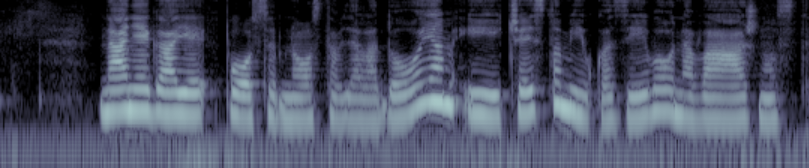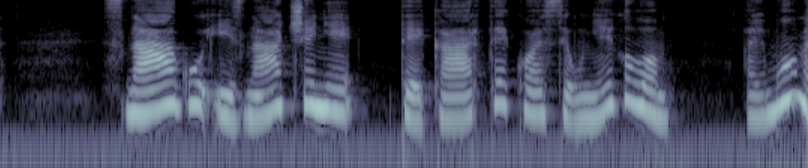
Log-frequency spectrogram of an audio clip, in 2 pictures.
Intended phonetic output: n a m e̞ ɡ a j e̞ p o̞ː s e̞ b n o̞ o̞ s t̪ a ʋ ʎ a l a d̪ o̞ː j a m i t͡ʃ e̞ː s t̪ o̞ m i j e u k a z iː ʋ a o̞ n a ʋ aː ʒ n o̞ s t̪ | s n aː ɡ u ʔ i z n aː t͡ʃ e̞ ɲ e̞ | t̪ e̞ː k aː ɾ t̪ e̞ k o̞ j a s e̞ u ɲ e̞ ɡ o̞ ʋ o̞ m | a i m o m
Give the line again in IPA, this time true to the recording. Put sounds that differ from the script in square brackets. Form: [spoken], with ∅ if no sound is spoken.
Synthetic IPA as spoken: n a [ɲ] e̞ ɡ a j e̞ p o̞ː s e̞ b n o̞ o̞ s t̪ a ʋ ʎ a l a d̪ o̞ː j a m i t͡ʃ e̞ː s t̪ o̞ m i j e u k a z iː ʋ a o̞ n a ʋ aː ʒ n o̞ s t̪ | s n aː ɡ u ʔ i z n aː t͡ʃ e̞ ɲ e̞ | t̪ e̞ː k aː ɾ t̪ e̞ k o̞ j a s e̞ u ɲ e̞ ɡ o̞ ʋ o̞ m | a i m o m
